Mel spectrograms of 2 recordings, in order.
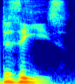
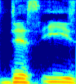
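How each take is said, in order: First: The word is said smoothly as one unit. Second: The word is split into dis and ease. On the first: "people tend to pronounce that word disease" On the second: "when you break it down, it is dis-ease"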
